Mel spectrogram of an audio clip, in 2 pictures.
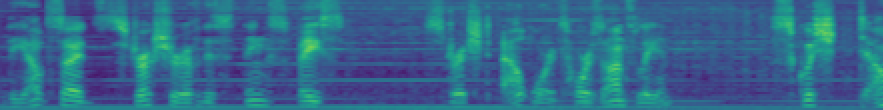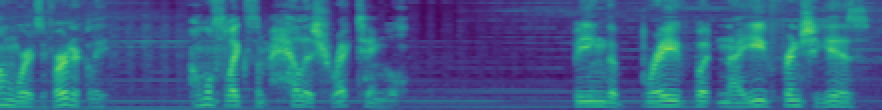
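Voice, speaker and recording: A man's voice: medium pitch, close to an everyday voice. Man as a shaken, stammering horror survivor. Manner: halting, stammering, distressed. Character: shaken young male survivor of a monster attack. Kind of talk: horror voice-over monologue.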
